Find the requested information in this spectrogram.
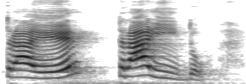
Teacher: Para indicar que a raiz do verbo e a terminação são independentes, não são um ditongo.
